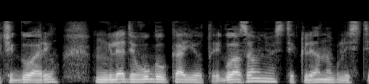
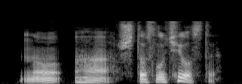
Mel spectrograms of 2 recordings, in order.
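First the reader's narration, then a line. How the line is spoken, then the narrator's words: Quiet. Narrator (Russian): негромко сказал пассажир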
